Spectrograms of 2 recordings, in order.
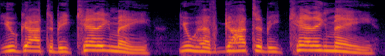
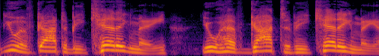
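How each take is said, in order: First: Much higher, exasperated repeat; announcer disbelief. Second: Higher, louder exasperated repeat; announcer disbelief. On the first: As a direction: plead in disbelief at the call. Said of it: "And he's like". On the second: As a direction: sell the announcer's outrage. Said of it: "the announcer kept saying". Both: Retold or imitated.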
